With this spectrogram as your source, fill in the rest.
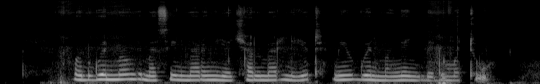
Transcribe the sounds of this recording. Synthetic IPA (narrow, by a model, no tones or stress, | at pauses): ɔdɡwenmaɔŋɡɪmasinmarŋɪjɔt͡ʃalmarlɪetmɪjoɡwenmaŋɛɲbedomatʰṵ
